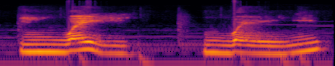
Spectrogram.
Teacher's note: W 사운드 앞으로 입술 당겨 주시고요 a 사운드가 소리에 바로 연결돼야 되겠죠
